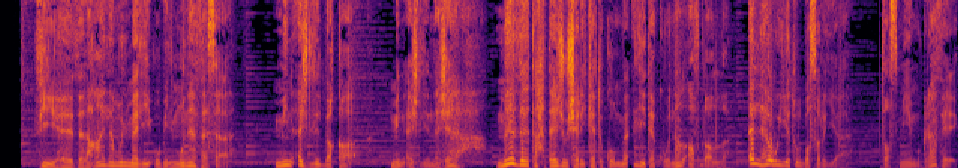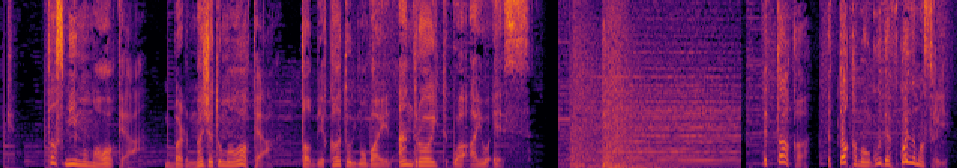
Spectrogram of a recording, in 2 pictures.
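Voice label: Arabic, male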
